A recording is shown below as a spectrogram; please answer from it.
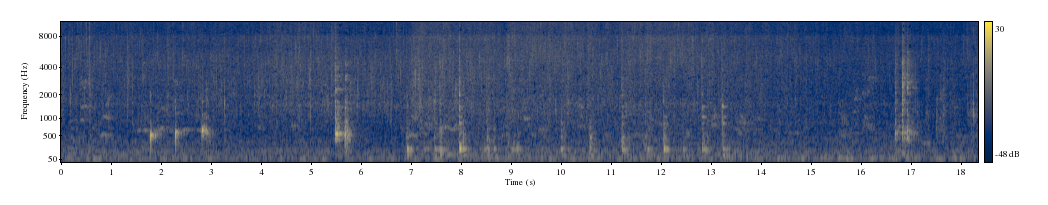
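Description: Chopped bottle gourd (upo) stir-frying in a hot pan, with a steady sizzle under repeated scraping and clanking of a spatula against the pan, loud and close, with no talk.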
